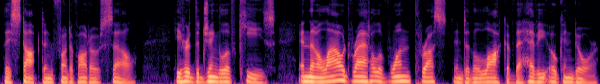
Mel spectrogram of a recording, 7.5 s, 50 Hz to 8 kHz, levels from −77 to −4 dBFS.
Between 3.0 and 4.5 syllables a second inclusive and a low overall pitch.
No: 5.5 syllables/s; low, 105 Hz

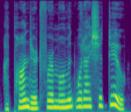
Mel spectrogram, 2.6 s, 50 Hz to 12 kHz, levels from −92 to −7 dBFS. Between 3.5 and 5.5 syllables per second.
Yes: 5.2 syllables/s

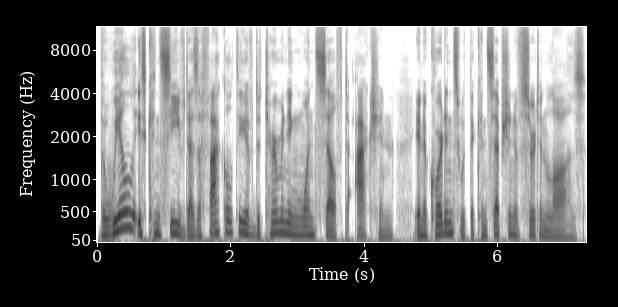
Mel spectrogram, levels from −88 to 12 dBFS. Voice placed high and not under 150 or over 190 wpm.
No: low, 135 Hz; average, 165 wpm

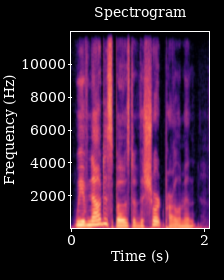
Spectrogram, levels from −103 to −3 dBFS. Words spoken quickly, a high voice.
Yes: fast, 230 wpm; high, 195 Hz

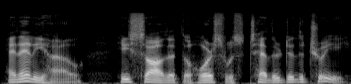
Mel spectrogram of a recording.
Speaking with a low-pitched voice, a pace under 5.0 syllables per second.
No: low, 100 Hz; 5.5 syllables/s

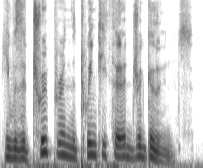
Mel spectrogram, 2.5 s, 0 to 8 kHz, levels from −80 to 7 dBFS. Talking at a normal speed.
No: fast, 235 wpm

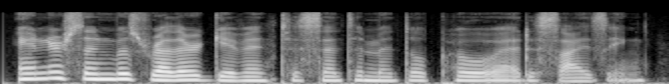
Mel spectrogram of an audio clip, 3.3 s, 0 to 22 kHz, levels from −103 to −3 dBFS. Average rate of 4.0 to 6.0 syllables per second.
Yes: 5.2 syllables/s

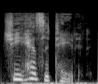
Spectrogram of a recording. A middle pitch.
No: high, 205 Hz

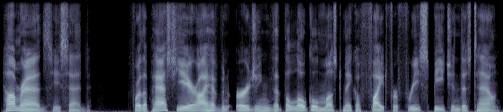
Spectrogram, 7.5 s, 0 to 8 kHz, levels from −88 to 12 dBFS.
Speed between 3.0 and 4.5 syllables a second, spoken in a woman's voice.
No: 4.1 syllables/s; male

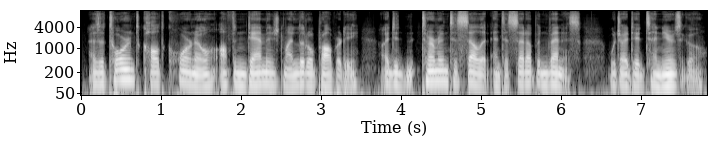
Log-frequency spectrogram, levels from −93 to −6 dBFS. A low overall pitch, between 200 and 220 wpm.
Yes: very low, 95 Hz; fast, 205 wpm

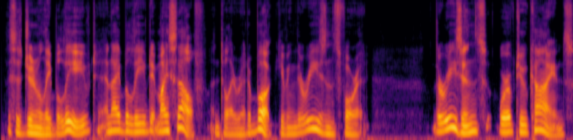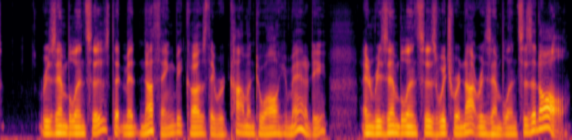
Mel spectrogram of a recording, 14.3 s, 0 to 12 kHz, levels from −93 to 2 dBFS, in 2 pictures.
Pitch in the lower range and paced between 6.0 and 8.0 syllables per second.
Yes: low, 130 Hz; 6.2 syllables/s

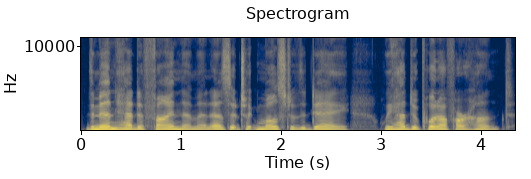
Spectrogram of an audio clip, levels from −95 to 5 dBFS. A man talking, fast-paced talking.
No: female; fast, 290 wpm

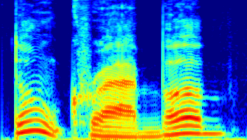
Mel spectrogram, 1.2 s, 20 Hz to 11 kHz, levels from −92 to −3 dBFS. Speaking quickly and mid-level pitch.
No: average, 145 wpm; medium, 150 Hz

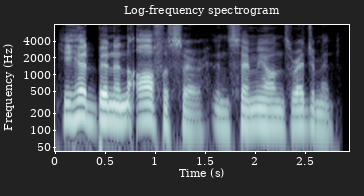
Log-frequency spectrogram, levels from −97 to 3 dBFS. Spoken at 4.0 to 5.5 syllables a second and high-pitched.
No: 4.9 syllables/s; low, 120 Hz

